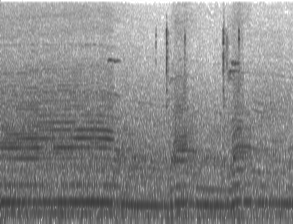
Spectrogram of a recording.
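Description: Race cars in the iRacing sim at Charlotte pass close by, a steady engine drone with pitch shifts as they go past, a faint tire squeal mixed in, and a voice speaking low underneath.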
